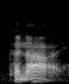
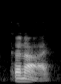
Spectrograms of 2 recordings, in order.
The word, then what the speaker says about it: canaille: going to get it started with the word kana. Now you look at the spelling of that and Lord knows I struggle with the spelling of this one all the time but canai.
